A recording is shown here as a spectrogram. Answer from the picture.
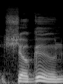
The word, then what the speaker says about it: Shogun: See, you, sir, are pronouncing it the American way. We have been praised by a Japanese-speaking man for actually saying it correctly. So we're going to keep saying Shogun because that is the correct pronunciation of the word.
